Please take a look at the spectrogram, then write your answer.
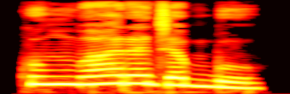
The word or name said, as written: ಕುಂಬಾರಜಬ್ಬು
